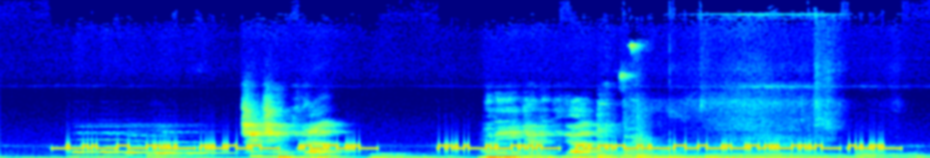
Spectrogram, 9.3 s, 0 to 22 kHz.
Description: TTY/TDD text telephone tones (45.45 baud Baudot), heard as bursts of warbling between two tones, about 400 Hz shift, 1600 Hz centre, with the noise inside a lift. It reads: IT FREEZES UP IN OCTOBER AND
